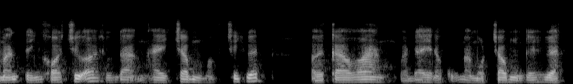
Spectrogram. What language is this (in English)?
Vietnamese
